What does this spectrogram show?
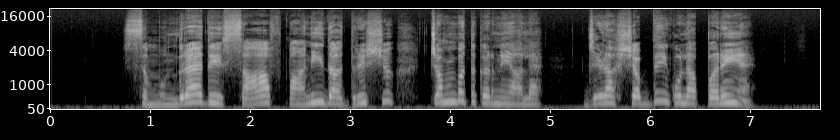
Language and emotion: Dogri, surprised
